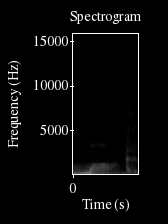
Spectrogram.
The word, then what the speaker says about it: Mach: album for money bro every time you say mac I keep thinking Mac Miller well mock I just say mock I sold a mock album is that how you say it myami yeah oh okay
